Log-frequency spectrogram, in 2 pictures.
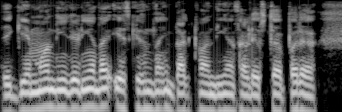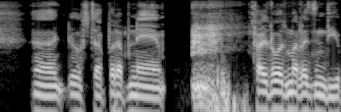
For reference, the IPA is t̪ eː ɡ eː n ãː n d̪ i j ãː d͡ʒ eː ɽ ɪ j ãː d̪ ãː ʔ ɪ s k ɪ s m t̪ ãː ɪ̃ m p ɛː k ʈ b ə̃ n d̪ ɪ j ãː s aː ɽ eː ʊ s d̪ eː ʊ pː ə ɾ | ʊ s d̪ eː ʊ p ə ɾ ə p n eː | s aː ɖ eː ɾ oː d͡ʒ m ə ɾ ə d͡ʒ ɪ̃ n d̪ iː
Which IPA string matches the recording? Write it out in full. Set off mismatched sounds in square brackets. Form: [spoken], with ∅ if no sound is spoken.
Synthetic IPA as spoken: t̪ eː ɡ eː [m] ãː n d̪ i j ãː d͡ʒ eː ɽ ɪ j ãː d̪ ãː ʔ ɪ s k ɪ s m t̪ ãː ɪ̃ m p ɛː k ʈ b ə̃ n d̪ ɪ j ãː s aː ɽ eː ʊ s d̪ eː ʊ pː ə ɾ | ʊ s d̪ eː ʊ p ə ɾ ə p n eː | s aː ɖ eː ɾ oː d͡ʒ m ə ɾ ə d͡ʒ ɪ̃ n d̪ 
